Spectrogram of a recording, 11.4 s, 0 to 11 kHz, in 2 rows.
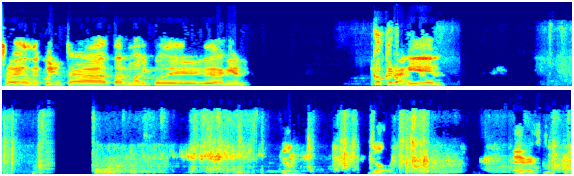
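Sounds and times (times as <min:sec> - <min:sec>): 
speech: 0:00.0 - 0:02.5, 0:03.7 - 0:04.5, 0:08.5 - 0:08.8, 0:09.4 - 0:10.0, 0:10.8 - 0:11.3
person urinating into toilet water: 0:06.6 - 0:11.3.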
